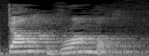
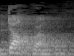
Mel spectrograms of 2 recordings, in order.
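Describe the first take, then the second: First: "Don't grumble" drawn out slowly and pitched higher, leaning on "Don't"; slow emphatic warning. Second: Said in the usual way. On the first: Shown as a demonstration. Preacher warns the congregation, slow and firm. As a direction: press each word of "Don't grumble" slowly and firmly. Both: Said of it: "I'm gonna challenge you".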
